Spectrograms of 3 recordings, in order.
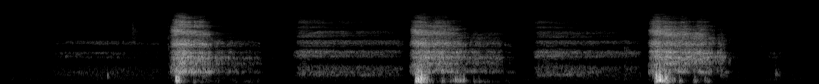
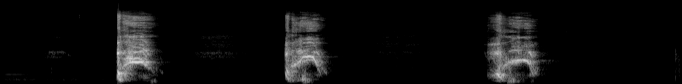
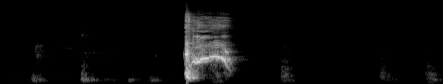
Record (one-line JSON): {"exhalation_length": "8.2 s", "exhalation_amplitude": 29004, "exhalation_signal_mean_std_ratio": 0.32, "three_cough_length": "6.8 s", "three_cough_amplitude": 32744, "three_cough_signal_mean_std_ratio": 0.31, "cough_length": "4.4 s", "cough_amplitude": 32768, "cough_signal_mean_std_ratio": 0.27, "survey_phase": "beta (2021-08-13 to 2022-03-07)", "age": "18-44", "gender": "Male", "wearing_mask": "No", "symptom_cough_any": true, "symptom_new_continuous_cough": true, "symptom_runny_or_blocked_nose": true, "symptom_shortness_of_breath": true, "symptom_abdominal_pain": true, "symptom_fatigue": true, "symptom_headache": true, "symptom_onset": "5 days", "smoker_status": "Ex-smoker", "respiratory_condition_asthma": false, "respiratory_condition_other": false, "recruitment_source": "Test and Trace", "submission_delay": "2 days", "covid_test_result": "Positive", "covid_test_method": "RT-qPCR", "covid_ct_value": 23.1, "covid_ct_gene": "ORF1ab gene"}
